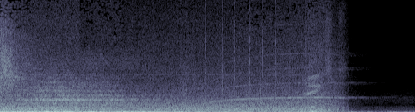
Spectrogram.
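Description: A deep, muffled rumble swells and then fades away into near silence.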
